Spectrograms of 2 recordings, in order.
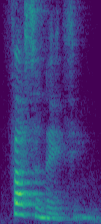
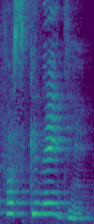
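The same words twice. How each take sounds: First: No k sound is pronounced after the s. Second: A k sound is pronounced after the s. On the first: The speaker calls it right. "This is fascinating" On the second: The speaker calls it wrong. "Don't say fascinating"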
